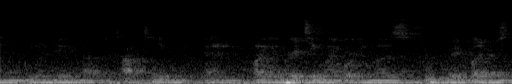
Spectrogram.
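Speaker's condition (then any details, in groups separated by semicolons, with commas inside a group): No condition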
